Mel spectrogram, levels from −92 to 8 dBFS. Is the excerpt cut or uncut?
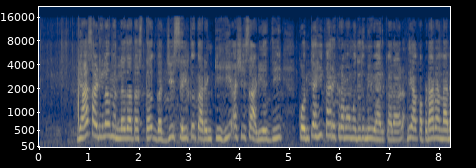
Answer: cut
